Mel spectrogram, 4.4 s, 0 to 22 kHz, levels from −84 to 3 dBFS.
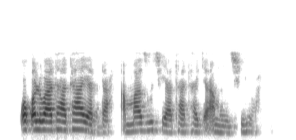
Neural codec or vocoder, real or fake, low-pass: none; real; 5.4 kHz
